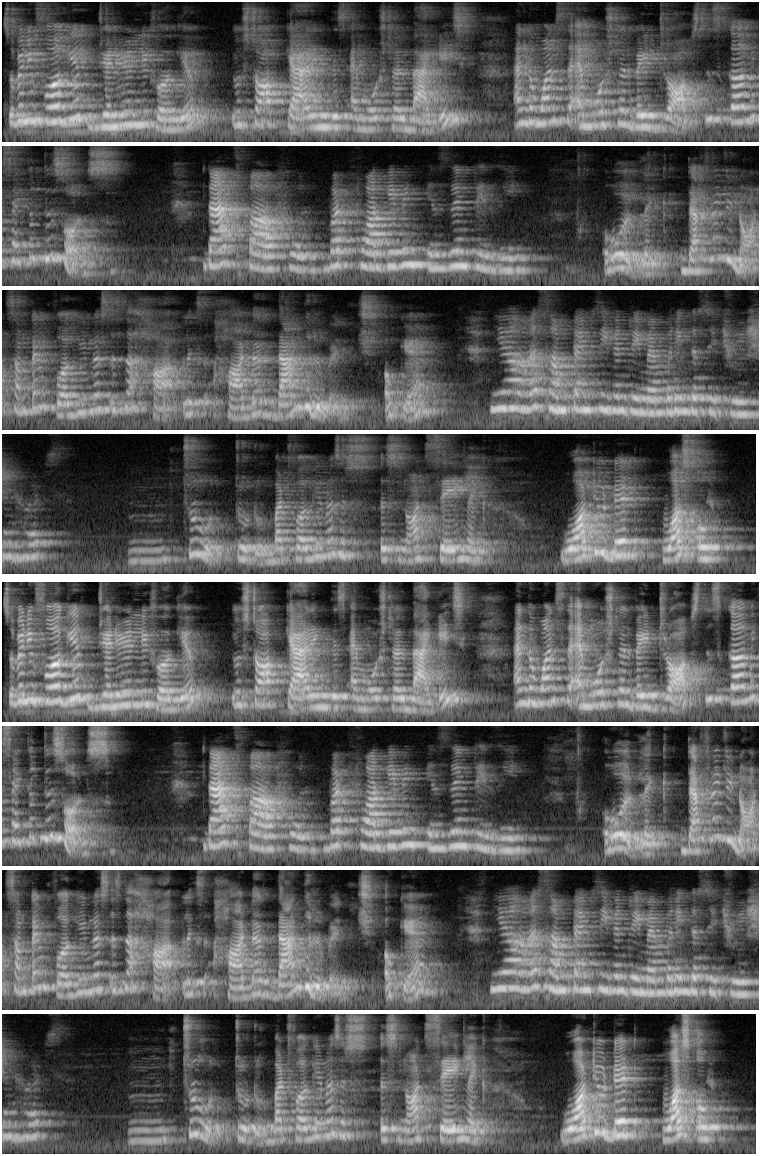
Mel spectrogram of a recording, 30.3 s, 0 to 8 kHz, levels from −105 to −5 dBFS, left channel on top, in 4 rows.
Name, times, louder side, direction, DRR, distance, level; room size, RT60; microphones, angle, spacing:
voice 1, 0.0-2.0 2.3-8.7 13.6-19.4 24.0-27.6 28.3-29.8, right 3 dB, 65° right, 1.7 m, -28 dB
voice 2, 9.3-12.9 19.8-23.2, right 2 dB, 15° right, 0.7 m, -29 dB
16.5 x 11.0 x 5.5 m
head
